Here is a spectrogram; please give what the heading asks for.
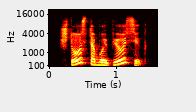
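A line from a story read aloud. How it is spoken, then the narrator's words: Plain question. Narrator (Russian): спросила бабушка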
